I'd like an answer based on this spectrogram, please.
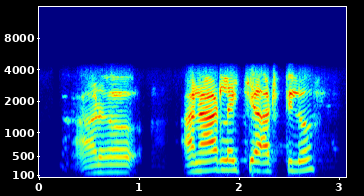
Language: Maithili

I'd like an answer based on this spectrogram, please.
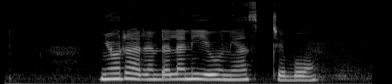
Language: Masai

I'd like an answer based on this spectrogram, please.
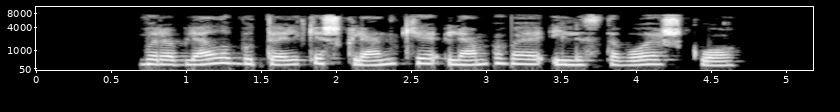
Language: Belarusian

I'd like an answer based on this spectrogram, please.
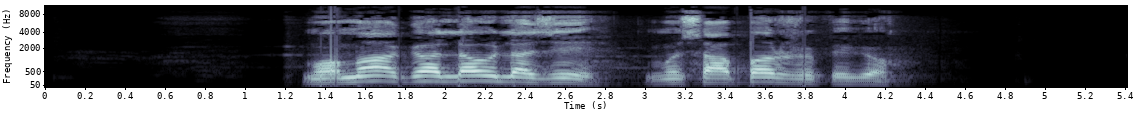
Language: Gawar-Bati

